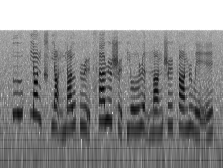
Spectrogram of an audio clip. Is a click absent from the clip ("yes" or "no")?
yes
